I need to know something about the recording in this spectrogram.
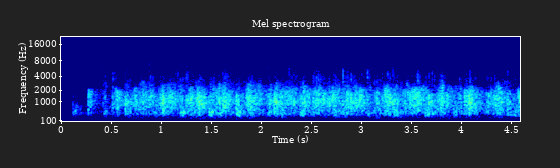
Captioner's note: applause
